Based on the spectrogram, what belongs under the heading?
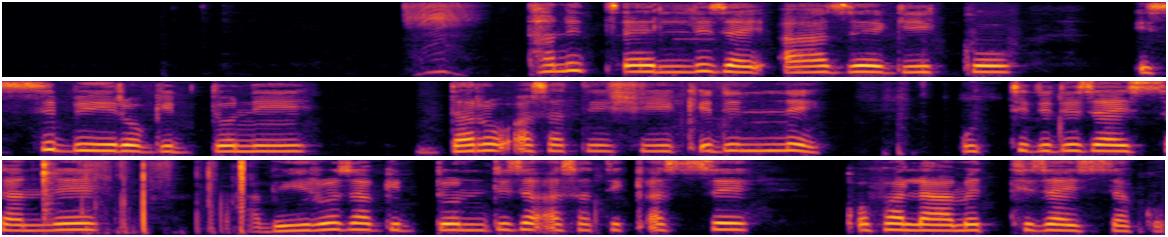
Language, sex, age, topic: Gamo, female, 25-35, government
